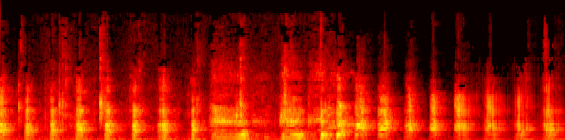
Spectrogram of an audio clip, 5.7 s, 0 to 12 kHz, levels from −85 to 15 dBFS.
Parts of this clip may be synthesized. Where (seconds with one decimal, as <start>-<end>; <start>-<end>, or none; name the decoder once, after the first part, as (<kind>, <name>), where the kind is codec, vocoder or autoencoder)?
4.6-5.7 (vocoder, BigVGAN v2)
